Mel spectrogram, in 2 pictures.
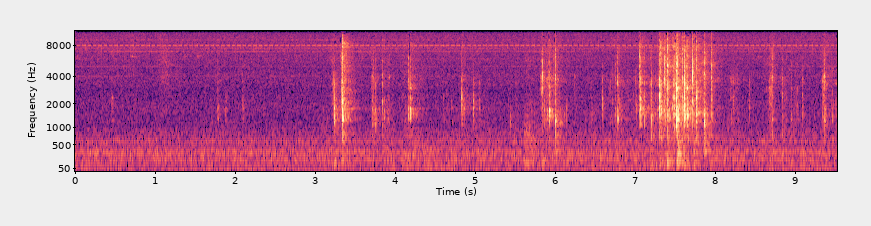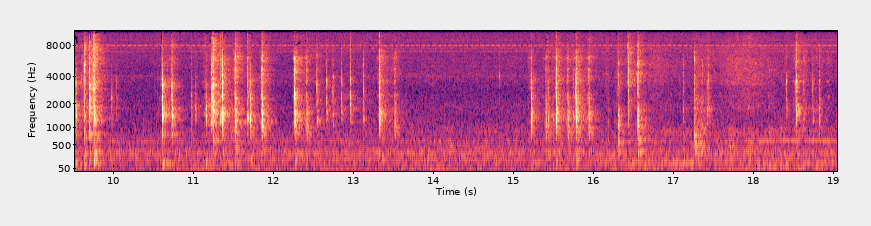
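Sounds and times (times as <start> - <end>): computer keyboard typing: 3.2 - 13.7, 15.1 - 17.6, 18.3 - 19.0.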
